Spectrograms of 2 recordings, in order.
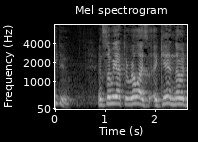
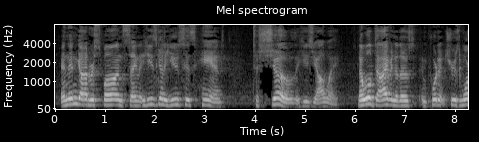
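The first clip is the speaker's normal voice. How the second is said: ordinary delivery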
